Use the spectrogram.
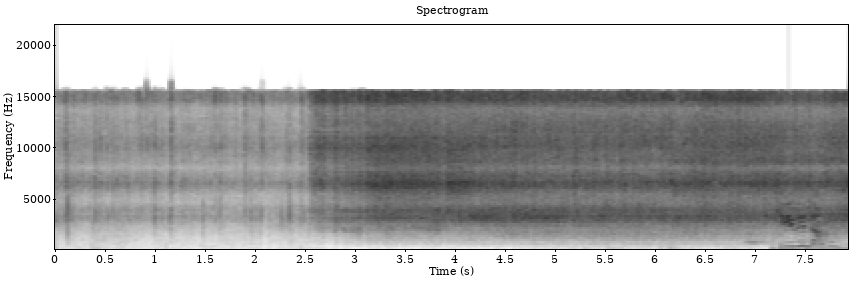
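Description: Spices with whole bay leaf and dried chilli paste hitting hot oil for a raw banana kofta curry, a quiet start then a loud, sustained close sizzle and hiss, with a brief voice near the end.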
